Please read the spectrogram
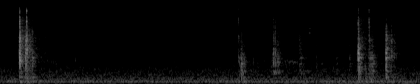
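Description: Several short, sharp clicks and taps of makeup products and brushes being handled: a loud double click just after the start, two lighter taps around the middle, and a quick run of clicks near the end, over a faint low hum.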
